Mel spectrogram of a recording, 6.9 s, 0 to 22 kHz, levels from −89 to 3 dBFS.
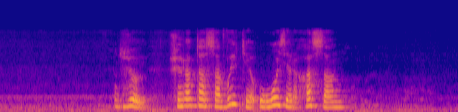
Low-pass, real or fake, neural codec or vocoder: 7.2 kHz; fake; codec, 16 kHz, 4 kbps, FunCodec, trained on LibriTTS, 50 frames a second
